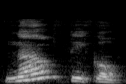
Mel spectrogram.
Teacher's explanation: Sílaba tónica, recae en nau.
